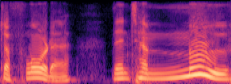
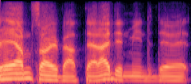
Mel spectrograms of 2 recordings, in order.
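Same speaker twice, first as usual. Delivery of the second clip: usual speaking voice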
